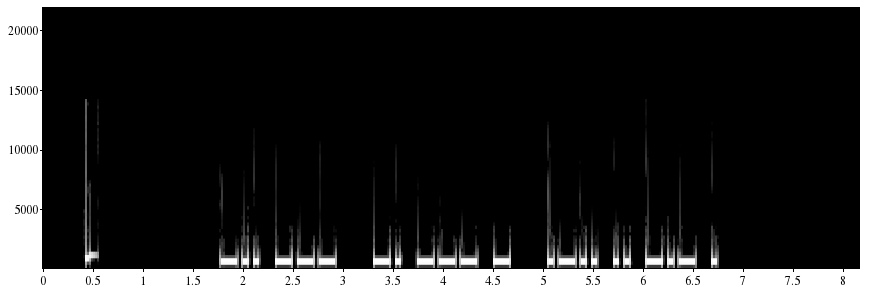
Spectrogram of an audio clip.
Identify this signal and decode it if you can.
Morse code, heard as a keyed tone, about 22 wpm, 700 Hz. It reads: DO NOT LIKE
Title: Sets of 3 Words 22wpm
